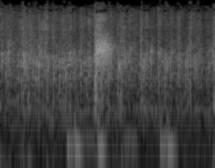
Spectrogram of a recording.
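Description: round of applause

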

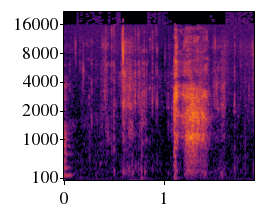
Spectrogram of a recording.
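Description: chewing crunchy crackers

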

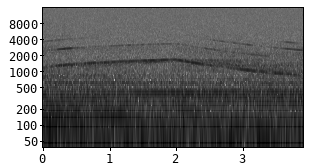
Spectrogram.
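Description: fire truck siren approaching

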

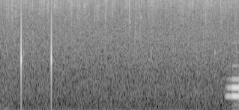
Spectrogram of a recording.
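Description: rain falling

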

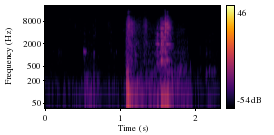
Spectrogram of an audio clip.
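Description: chewing crunchy food

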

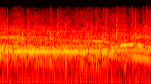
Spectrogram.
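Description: audience applause

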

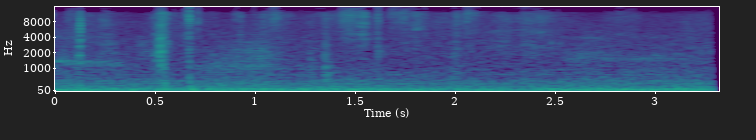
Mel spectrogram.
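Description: shuffling tarot cards

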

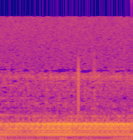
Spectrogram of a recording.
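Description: car engine running

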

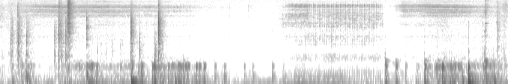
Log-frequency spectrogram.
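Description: dog snoring

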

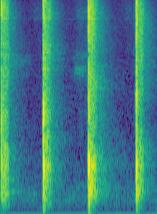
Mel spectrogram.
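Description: hands clapping

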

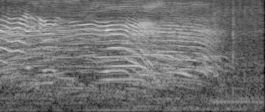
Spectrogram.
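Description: audience shouting hallelujah

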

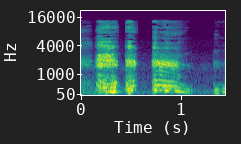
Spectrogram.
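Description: throat clearing

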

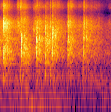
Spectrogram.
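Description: audience clapping

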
